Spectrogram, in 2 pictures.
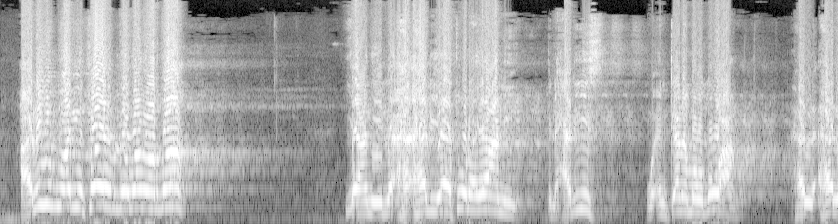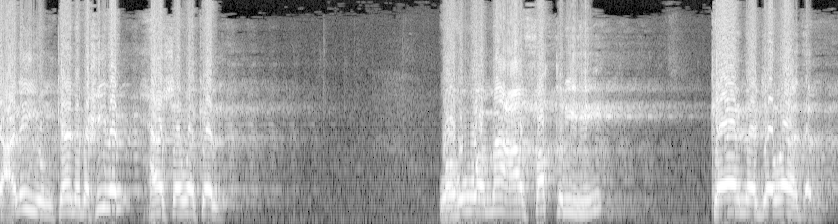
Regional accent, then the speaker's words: Egypt; نحن كمصريين عورنا في عدم العمل

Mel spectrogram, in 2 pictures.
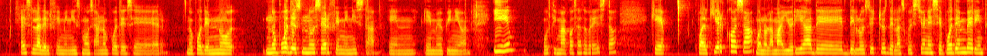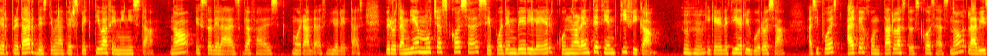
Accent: Italy; Spanish is a second language; now in Spain; yo soy italiana, como nuestras oyentes habrán entendido ya, no tenemos en Italia un ministerio de la ciencia.

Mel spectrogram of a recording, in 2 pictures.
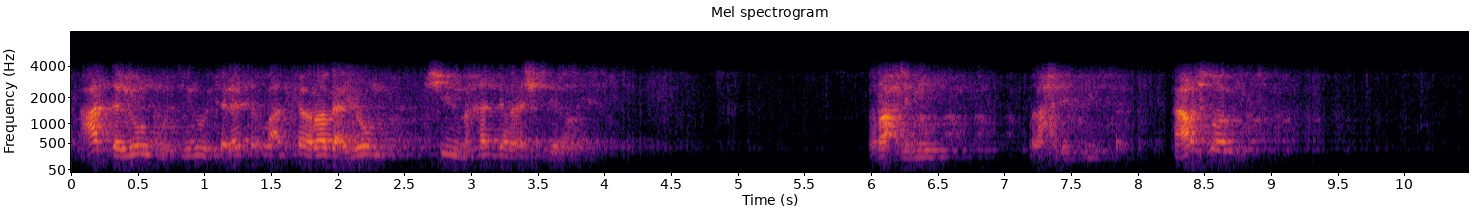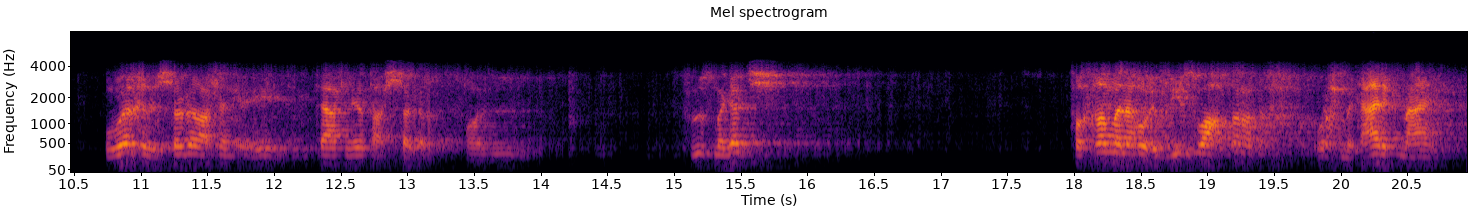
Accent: Egypt; اللهم اجعل بلدنا مصر امنة مطمئنة

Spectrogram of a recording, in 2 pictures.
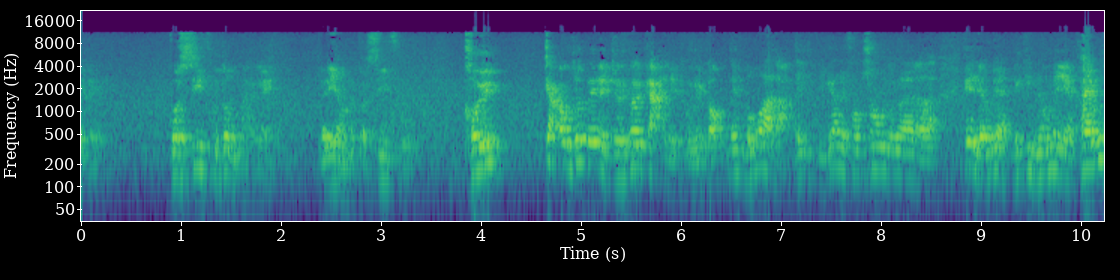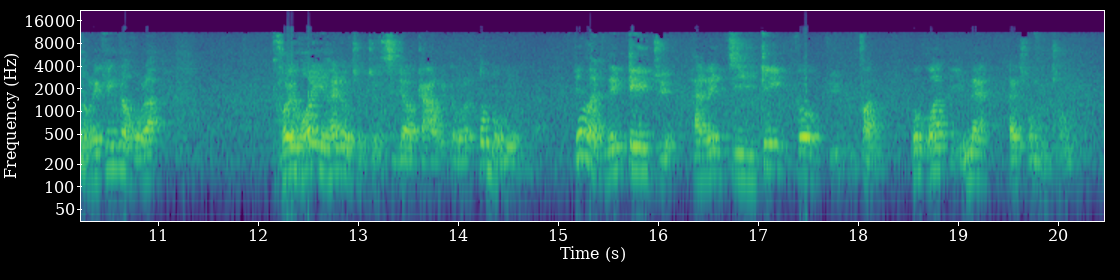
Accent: China; 有可能所謂我哋中國人所講魂魄都唔齊啊。

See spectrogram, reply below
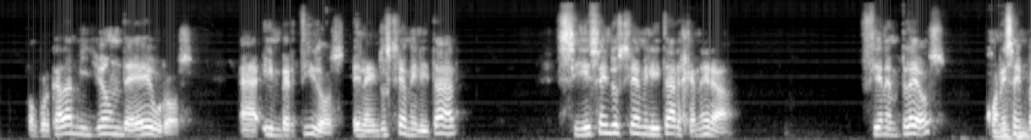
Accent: Jaén, Andalusia, Spain; yo soy de Jaén y en Jaén había una industria automovilística

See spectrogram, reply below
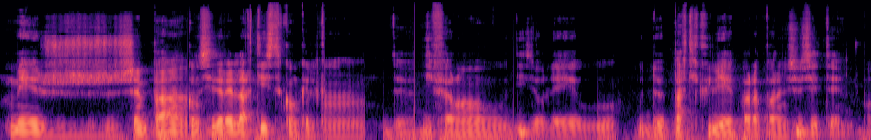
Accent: Italy; En Italie, je suis italien, ce problème est arrivé au niveau de la politique.

